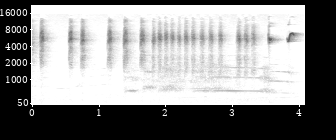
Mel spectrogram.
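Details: Long-tailed shrike at Bobotsari giving spaced high chips that speed into a rapid regular chatter of some fifteen notes, ending with two thin rising whistles; a faint lower hum runs underneath.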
